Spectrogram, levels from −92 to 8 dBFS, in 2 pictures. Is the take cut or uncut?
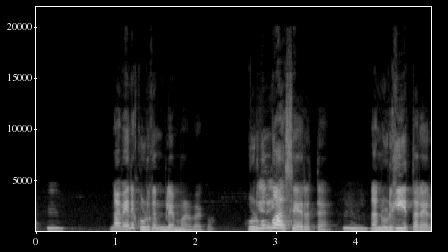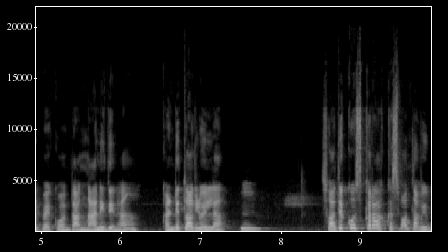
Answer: uncut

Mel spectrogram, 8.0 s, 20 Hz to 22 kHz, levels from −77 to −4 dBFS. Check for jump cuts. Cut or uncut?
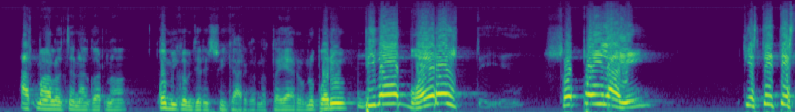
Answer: cut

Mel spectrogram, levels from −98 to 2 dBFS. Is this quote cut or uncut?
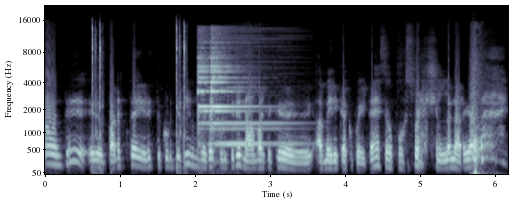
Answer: uncut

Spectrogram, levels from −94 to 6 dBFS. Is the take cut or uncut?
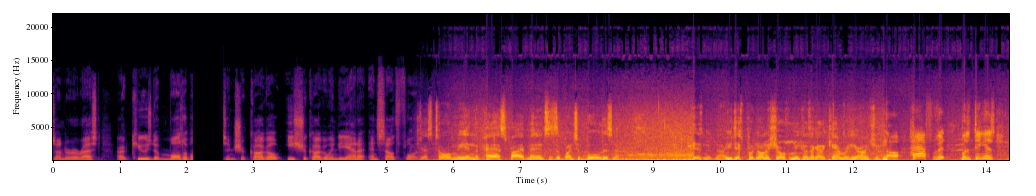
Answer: cut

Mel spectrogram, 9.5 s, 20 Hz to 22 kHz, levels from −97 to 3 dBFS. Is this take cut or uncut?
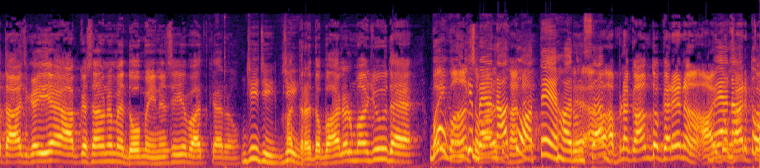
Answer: cut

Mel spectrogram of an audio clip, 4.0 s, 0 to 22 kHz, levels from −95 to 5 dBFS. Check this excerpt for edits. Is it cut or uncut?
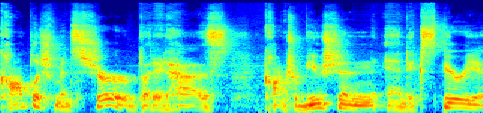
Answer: cut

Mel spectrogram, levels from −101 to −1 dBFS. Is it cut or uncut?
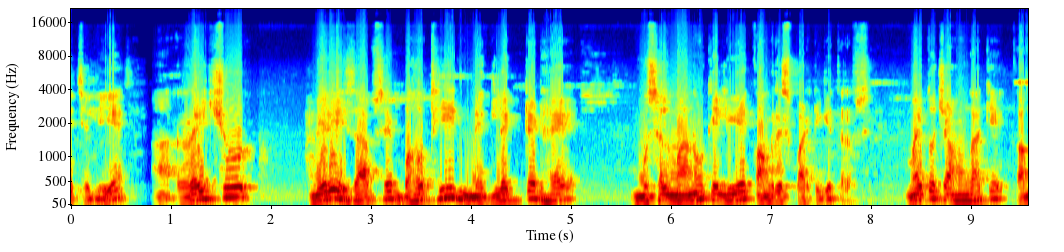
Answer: cut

